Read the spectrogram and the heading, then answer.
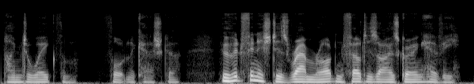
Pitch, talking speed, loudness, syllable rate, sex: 115 Hz, 215 wpm, -18 LUFS, 6.0 syllables/s, male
